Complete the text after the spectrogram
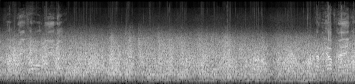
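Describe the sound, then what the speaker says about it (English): A fixed-wing airplane passes overhead as a loud, continuous broadband roar filling the whole stretch, recorded outdoors near College Park and East Point, with no clear talking. "got an airplane going by"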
